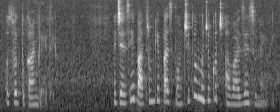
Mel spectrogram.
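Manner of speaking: usual speaking voice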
